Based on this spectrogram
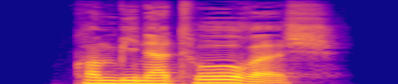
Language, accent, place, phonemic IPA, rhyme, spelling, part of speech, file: German, Germany, Berlin, /kɔmbɪnaˈtoːʁɪʃ/, -oːʁɪʃ, kombinatorisch, adjective, De-kombinatorisch.ogg
- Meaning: combinatory, combinatorial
